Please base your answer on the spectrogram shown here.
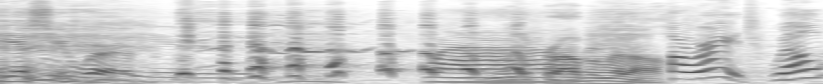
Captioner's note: laughing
